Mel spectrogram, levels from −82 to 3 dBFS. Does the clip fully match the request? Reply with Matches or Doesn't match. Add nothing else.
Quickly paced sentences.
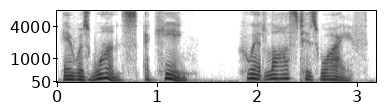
Doesn't match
